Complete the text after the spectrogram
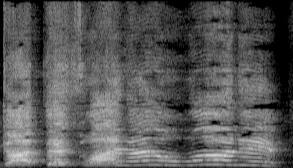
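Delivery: whiny fake cry. Whining over a chicken.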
